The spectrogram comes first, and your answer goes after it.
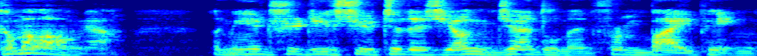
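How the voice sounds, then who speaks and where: Using a raspy put-on character voice, a man speaks at a medium pitch and a fairly quick pace with lively intonation. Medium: read story. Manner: rustic, wary.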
